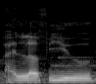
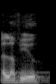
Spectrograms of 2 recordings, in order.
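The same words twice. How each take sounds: First: It is said warmly, with lively expression. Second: It is said flatly, like a robot. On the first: Real feeling is behind the words. The speaker calls it right. "dengan dengan ekspresi wah" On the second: No real feeling is behind the words. The speaker calls it wrong. "Robot kali"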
